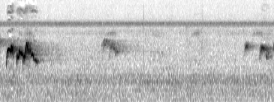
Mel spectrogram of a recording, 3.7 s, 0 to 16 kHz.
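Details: Red-whiskered bulbul used as a lure while trapping in Hòa Bình, 18 November 2019. A bright, slurred warble opens, then brief quieter notes follow after pauses, over a steady high whine.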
